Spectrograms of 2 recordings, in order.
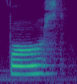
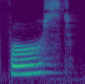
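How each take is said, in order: No difference in how they are said.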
